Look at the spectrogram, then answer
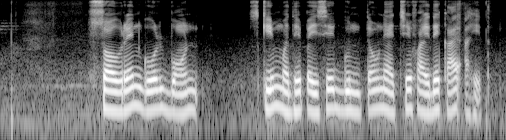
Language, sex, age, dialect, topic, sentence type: Marathi, male, 18-24, Standard Marathi, banking, question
